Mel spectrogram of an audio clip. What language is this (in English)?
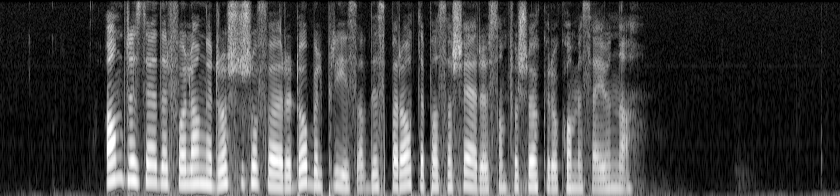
Norwegian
